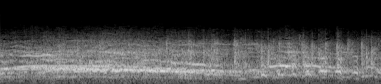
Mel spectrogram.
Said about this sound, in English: A big roar of applause.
